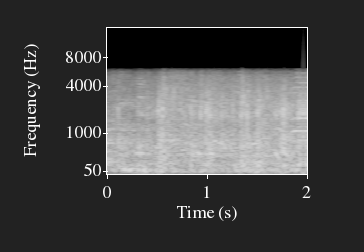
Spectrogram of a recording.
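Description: Ice skate blades scraping and clicking irregularly on a synthetic plastic rink, over background chatter of voices.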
